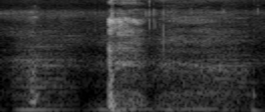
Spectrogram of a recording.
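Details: A single short, harsh cough or throat clear from a person in a quiet room.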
